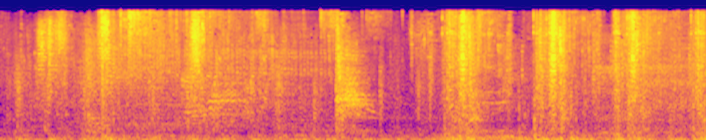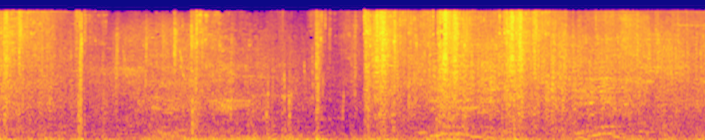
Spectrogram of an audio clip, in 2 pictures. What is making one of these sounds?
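Heavy mechanical creatures stomp and growl.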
